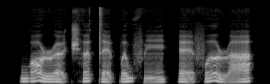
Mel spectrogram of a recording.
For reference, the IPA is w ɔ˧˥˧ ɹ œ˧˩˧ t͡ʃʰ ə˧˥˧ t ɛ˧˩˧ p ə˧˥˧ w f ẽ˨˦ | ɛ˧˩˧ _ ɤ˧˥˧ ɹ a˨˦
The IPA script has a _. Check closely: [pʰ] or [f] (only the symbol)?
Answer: f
